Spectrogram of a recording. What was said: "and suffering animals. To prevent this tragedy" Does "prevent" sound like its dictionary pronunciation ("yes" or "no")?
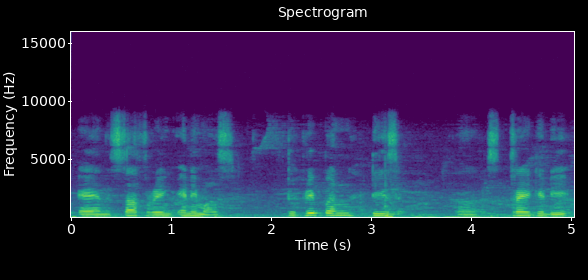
no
